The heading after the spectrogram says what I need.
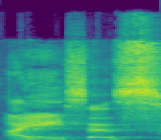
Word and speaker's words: IACIS: How do you say it? IASIS.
